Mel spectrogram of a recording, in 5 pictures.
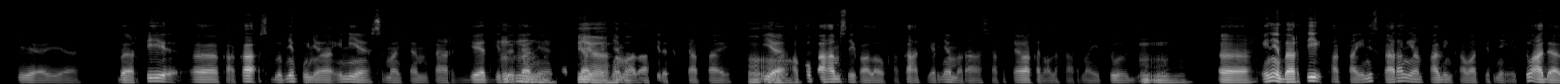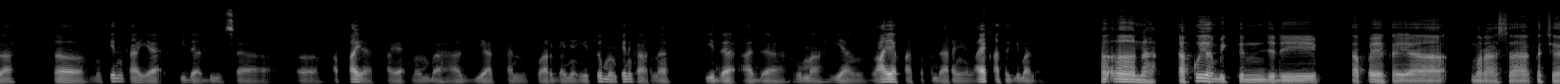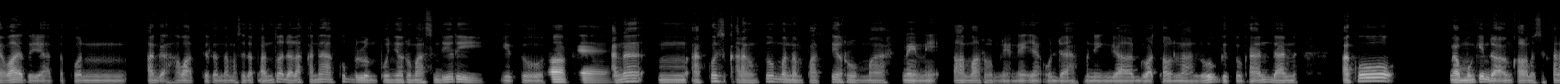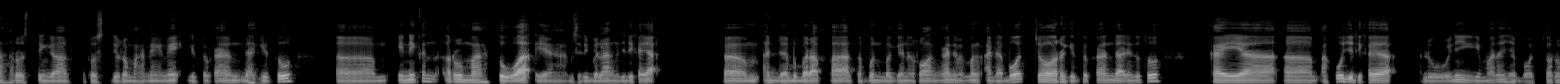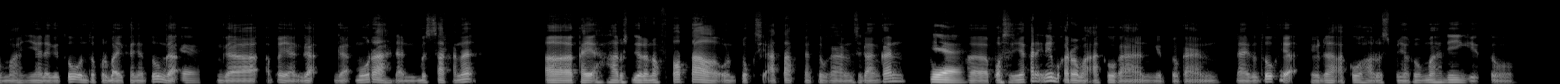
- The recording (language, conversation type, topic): Indonesian, advice, Bagaimana cara mengelola kekecewaan terhadap masa depan saya?
- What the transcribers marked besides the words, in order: none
